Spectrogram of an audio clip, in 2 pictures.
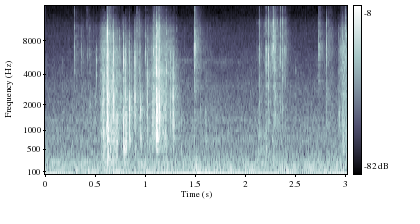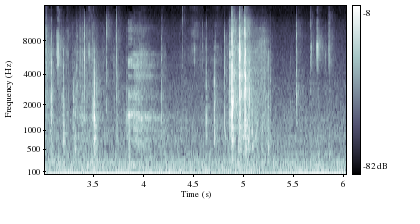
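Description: Handling noise close to the microphone: a scatter of soft taps, rustles and scrapes, like fingers working a phone, with louder rustles about half a second and one second in and again near the five-second mark.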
